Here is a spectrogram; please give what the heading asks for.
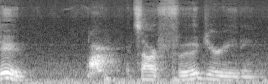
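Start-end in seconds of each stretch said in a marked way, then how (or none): none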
